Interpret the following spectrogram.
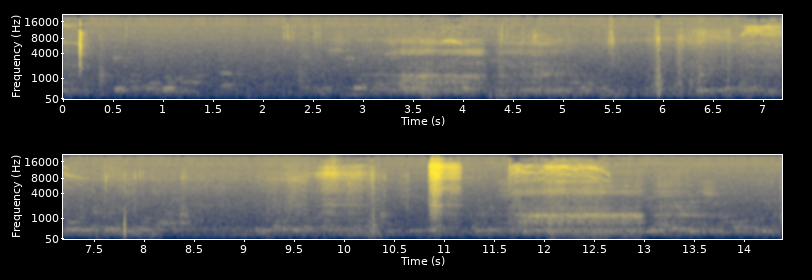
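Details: Sleeping Mastiff giving soft, wheezy snores, breathy rasping pulses that grow stronger near four seconds and again near twelve seconds, over a low quiet background with scattered small clicks.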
